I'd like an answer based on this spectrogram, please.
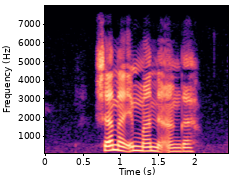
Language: Tsonga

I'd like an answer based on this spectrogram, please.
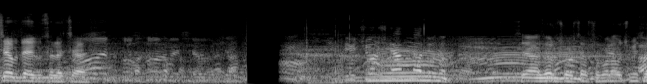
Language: Turkish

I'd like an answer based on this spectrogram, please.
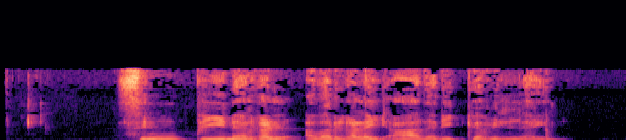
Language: Tamil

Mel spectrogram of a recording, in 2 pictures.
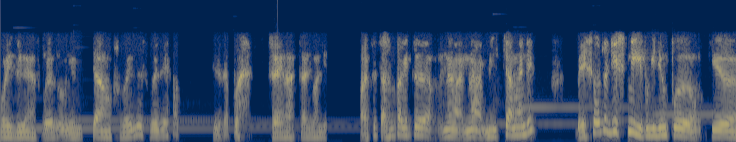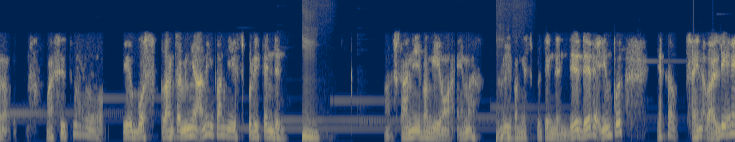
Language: Malay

